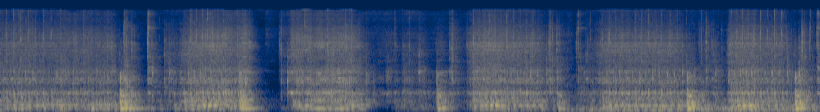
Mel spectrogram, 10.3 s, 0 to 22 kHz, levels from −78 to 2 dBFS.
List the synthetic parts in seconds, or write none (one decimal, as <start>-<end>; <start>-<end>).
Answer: 0.7-1.4; 2.8-5.9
